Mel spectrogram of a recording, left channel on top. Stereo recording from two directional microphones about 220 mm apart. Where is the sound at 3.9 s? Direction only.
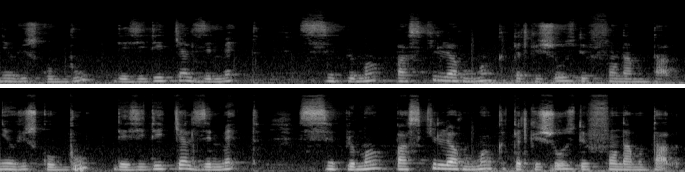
50° right (ahead or behind).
